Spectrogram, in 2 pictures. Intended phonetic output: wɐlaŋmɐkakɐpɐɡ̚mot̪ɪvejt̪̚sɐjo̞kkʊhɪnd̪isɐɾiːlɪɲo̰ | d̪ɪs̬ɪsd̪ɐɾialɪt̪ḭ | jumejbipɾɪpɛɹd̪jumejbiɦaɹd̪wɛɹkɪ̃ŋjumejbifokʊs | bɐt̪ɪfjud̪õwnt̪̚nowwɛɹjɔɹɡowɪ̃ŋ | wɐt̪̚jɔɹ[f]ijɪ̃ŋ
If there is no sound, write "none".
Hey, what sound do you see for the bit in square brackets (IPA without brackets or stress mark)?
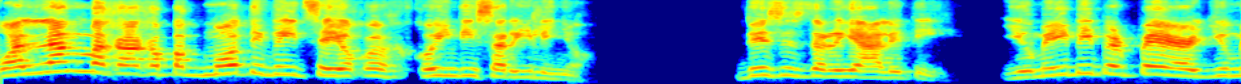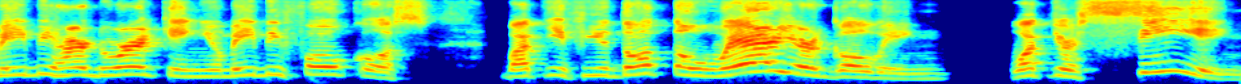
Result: s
